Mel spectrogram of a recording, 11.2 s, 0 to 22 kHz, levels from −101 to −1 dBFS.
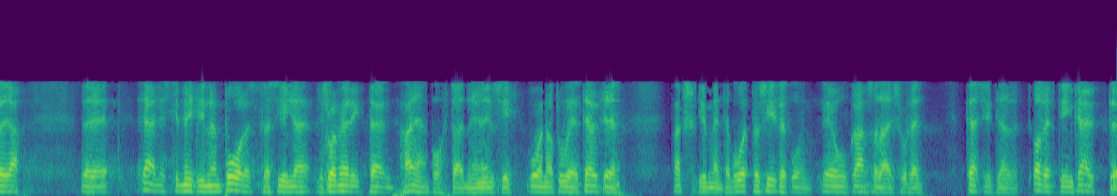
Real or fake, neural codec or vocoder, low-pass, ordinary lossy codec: fake; codec, 16 kHz, 1 kbps, FreqCodec, larger model; 7.2 kHz; AAC, 16 kbps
